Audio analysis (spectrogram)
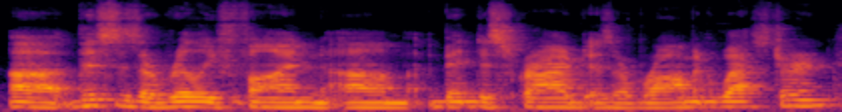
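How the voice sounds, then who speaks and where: A man's voice: mid-range voice, steady tone, normal speed, fairly bright tone. A man talks casually about the films he just bought, recommending each one with earnest enthusiasm. His voice sits in a middle register and rings around a roomy, echoey home room. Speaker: guest showing his film haul. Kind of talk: casual film chat.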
